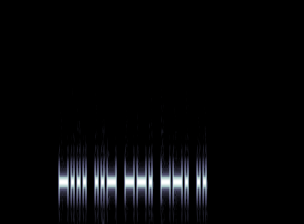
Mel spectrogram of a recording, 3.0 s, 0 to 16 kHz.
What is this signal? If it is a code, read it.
Morse code, heard as a keyed tone, about 39 wpm, 690 Hz. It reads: BUGGI
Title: Code Groups - 5 Letter:Numbers - 40wpm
